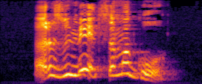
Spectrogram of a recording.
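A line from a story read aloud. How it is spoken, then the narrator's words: Hoarse, strained old man snapping. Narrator (Russian): Хрипло огрызнулся старик, с усилием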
